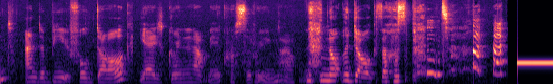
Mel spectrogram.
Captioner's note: laughs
